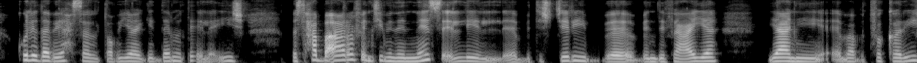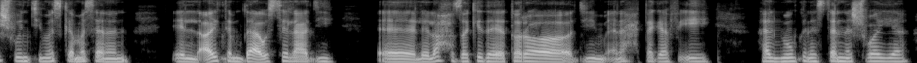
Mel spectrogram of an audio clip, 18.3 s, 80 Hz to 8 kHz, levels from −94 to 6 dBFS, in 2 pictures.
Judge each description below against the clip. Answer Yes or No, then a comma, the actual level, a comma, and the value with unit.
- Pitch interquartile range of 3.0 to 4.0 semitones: No, narrow, 2.5 semitones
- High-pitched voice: No, medium, 165 Hz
